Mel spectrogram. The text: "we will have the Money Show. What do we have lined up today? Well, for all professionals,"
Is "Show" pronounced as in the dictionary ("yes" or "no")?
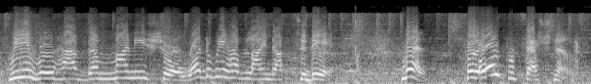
yes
